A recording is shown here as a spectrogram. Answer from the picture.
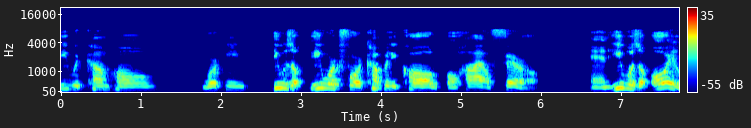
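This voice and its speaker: A man's high voice with lively intonation at a moderate pace. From US Pacific Northwest, Tacoma. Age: 70s. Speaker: interview guest sharing life story. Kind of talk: podcast interview. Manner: halting, many repeated words.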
